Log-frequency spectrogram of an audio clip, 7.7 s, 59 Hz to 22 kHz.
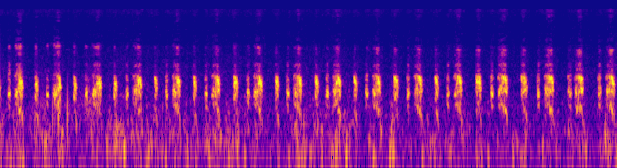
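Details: Male chukar partridge in Darvoz, Tajikistan, 2020, giving a long, steady series of loud, hoarse clucking chuk notes, about two per second, each with bright overtones, continuing without pause.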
